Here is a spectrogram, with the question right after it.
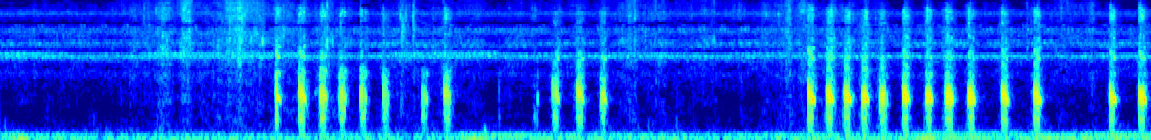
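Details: Toad producing runs of rapid, evenly spaced clicky croaks, building to a fast string of about a dozen notes near the end, with a steady high whine and low rumble behind.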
